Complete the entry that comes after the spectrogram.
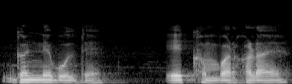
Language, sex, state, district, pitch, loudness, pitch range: Hindi, male, Uttar Pradesh, Shamli, 95 Hz, -17 LUFS, 90-100 Hz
